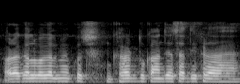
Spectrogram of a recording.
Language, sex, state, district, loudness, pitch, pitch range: Hindi, male, Bihar, Muzaffarpur, -17 LUFS, 140 Hz, 140-145 Hz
